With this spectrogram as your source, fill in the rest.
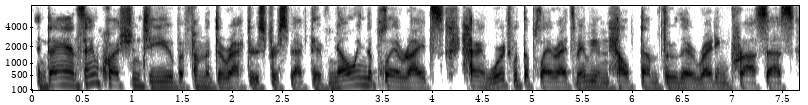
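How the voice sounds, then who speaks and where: A man's voice: on the high side, fairly quick, hardly any pauses, low-quality recording. A man hosting a broadcast interview, speaking in a wordy way and repeating details for listeners. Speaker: interview host.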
